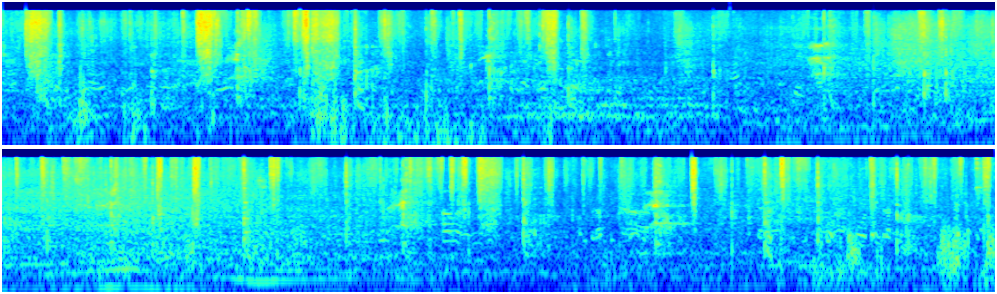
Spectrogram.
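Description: Tennis ball struck back and forth with rackets in a rally, sharp hits at irregular intervals, with shoes scuffing on the court and voices in the background.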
